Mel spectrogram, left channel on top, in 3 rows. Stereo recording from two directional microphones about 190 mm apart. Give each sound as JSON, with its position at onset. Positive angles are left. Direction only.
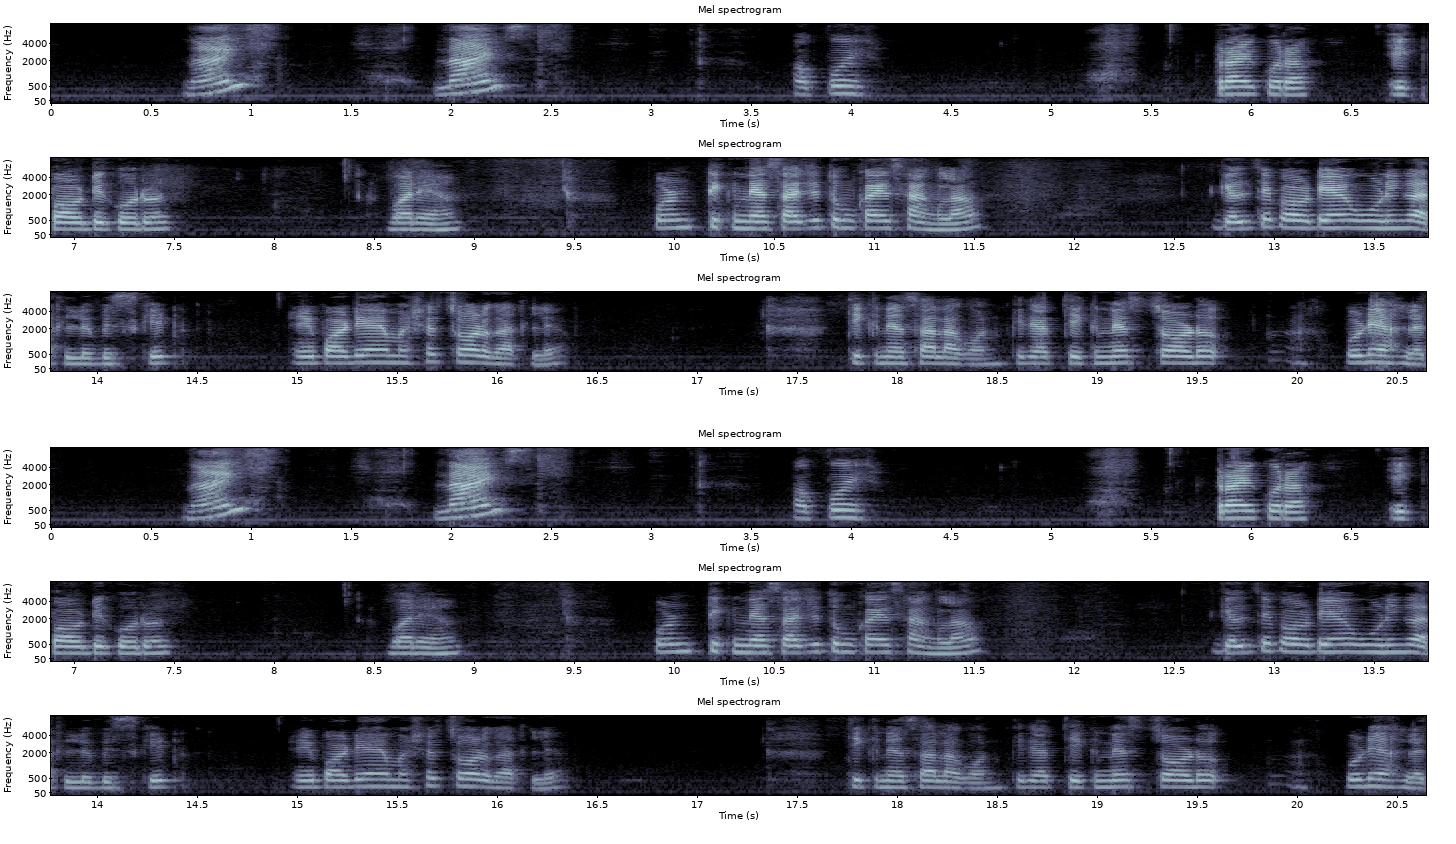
{"t": 0.7, "sound": "a woman's voice", "side_deg": -10}
{"t": 3.2, "sound": "a sound", "side_deg": -20}
{"t": 4.7, "sound": "sneeze", "side_deg": 5}
{"t": 5.8, "sound": "a woman's voice", "side_deg": -5}
{"t": 8.5, "sound": "a woman's voice", "side_deg": -5}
